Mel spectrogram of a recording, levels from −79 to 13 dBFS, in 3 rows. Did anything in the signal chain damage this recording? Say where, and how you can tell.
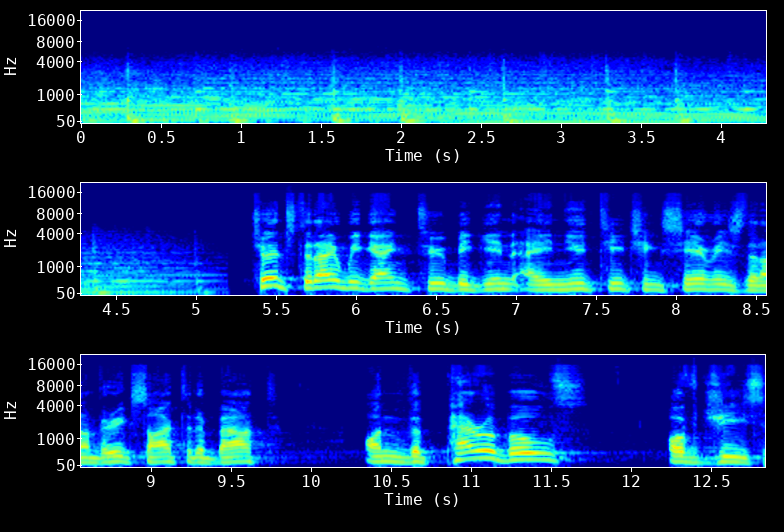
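No, nothing damaged it.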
